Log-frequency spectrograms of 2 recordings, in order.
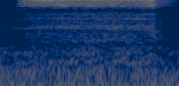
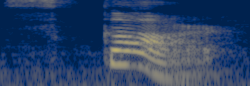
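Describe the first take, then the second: First: Whispered word. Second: Proud announcement. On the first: Teacher whispers the word while checking the letters. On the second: Teacher proudly announces the finished word to the class. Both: Shown as a demonstration. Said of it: "I'm gonna slide under my word to see".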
